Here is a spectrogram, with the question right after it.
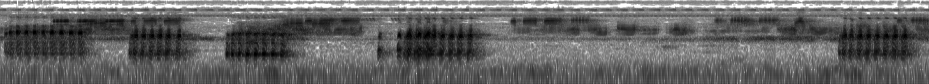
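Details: Frogs in Bali singing a jungle chorus: several loud, rasping, pulsed croak bursts early on, then a stretch of softer, higher chirping calls, then another strong croak burst near the end, all over a faint steady whine.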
